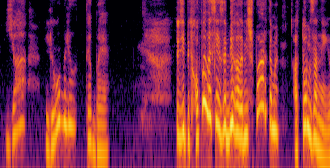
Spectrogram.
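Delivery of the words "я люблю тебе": bashful, timid, soft half-whispered voice. A girl leans timidly toward him and half-whispers. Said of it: "прошепотіла".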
